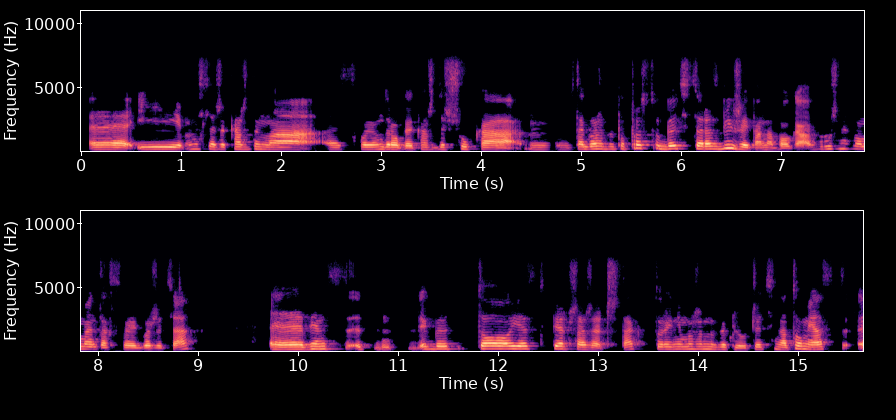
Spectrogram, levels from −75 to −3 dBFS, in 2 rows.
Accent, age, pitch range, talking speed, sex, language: native, 20-39, 170-210 Hz, 130 wpm, female, Polish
